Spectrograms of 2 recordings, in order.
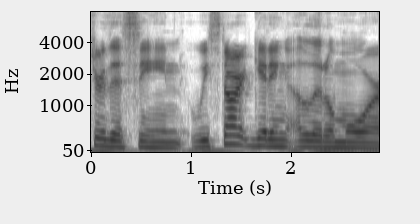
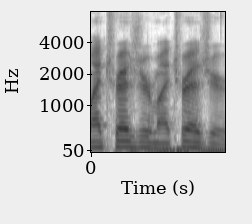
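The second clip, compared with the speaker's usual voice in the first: ordinary talk, nothing marked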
